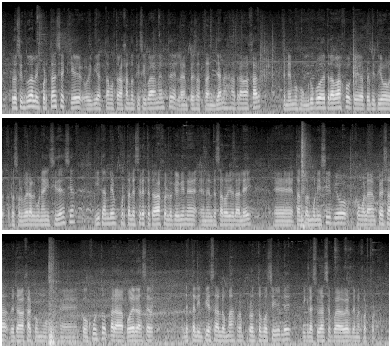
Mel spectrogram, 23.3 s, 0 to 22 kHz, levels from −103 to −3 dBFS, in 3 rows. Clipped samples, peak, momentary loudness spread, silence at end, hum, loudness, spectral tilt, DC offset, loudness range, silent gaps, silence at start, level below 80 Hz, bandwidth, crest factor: under 0.1%; 0 dBFS; 8 LU; 0 s; none; -21 LUFS; -7 dB/octave; under 0.1%; 4 LU; none; 0 s; -38 dBFS; 15 kHz; 20 dB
